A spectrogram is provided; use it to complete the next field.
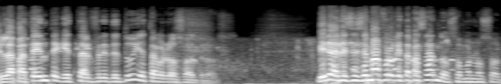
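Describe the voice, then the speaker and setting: Very wide pitch swings mark this voice at a very fast pace against noticeable background noise. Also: man, high pitch for a man. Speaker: radio host. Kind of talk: casual chat.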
